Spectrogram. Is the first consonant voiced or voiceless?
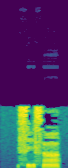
voiceless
